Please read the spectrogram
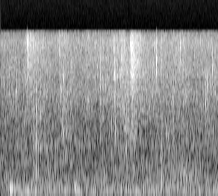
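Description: Quiet pause with faint room tone and a few soft, light taps and rustles scattered through it.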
